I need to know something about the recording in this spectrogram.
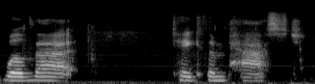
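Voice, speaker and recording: A woman's voice: on the low side, level tone, extremely slow, slight background noise. A woman playing a tabletop role-playing game, chatting casually as she describes what her character does.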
